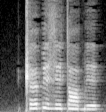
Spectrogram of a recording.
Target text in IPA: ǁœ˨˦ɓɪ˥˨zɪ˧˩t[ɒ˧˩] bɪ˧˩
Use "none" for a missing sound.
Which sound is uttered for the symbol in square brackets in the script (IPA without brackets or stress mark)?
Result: ɒ˧˩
